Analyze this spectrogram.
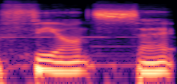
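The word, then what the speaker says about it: fiancé: Fiance. There we go. With the little little bit of the the accent on it. Beyonce. Wait, so beyond like Beyonce? That kind of pronunciation.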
